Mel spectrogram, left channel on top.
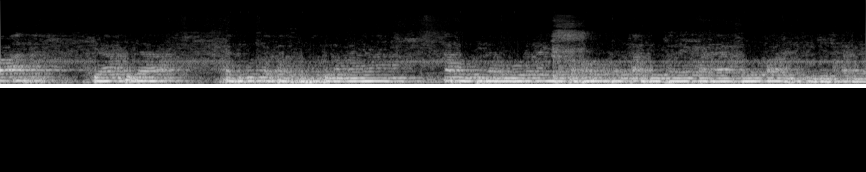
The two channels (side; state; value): right; silent; digital silence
